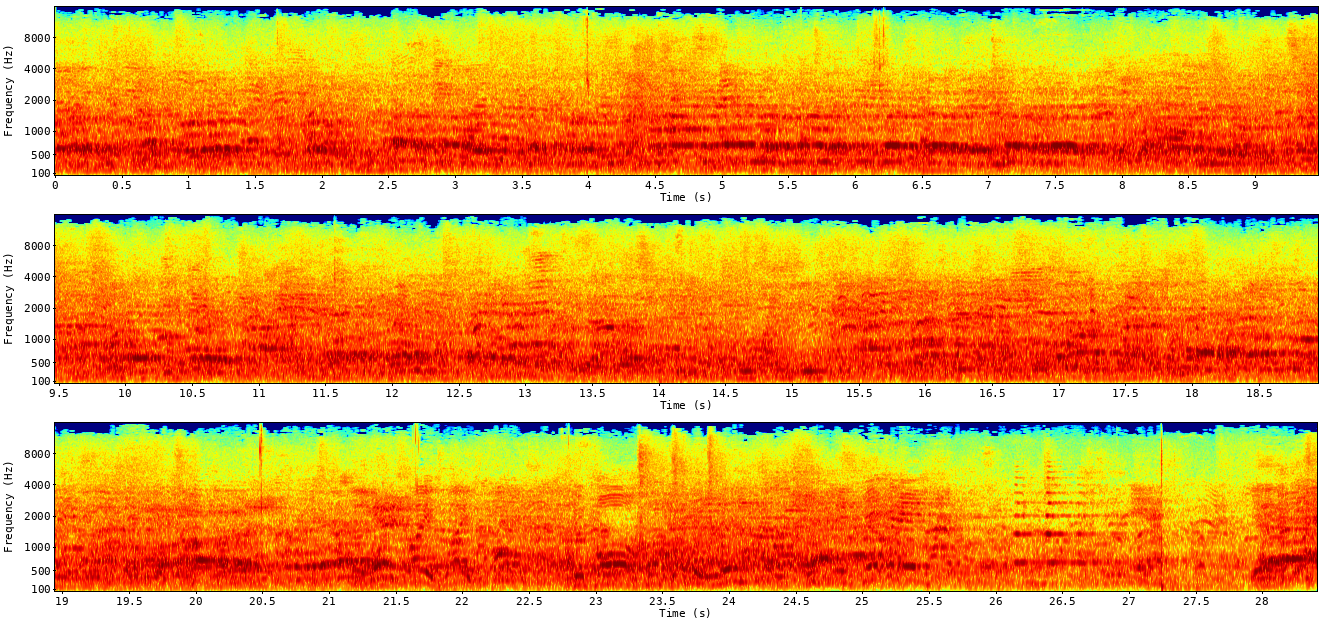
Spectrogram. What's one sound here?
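Footballers shout to each other across the pitch.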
